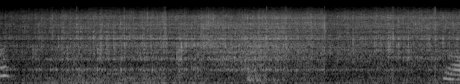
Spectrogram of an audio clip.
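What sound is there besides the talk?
salmon searing skin side up in a hot pan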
